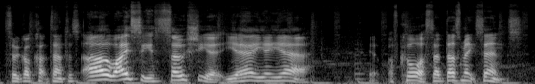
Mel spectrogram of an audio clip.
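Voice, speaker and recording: A man's voice: on the high side, lively intonation, moderate pace, a bit bright, faint music behind. A young English man chatting casually with his viewers while streaming a racing game, swearing freely and laughing often.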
